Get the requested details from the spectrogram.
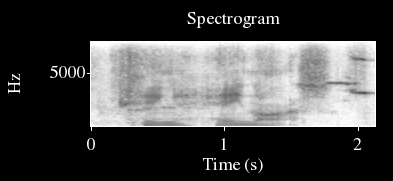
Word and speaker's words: Kinghanus: His first name was L-E-E. His last name was K-I-N-G-H-A-N-U-S. It's pronounced Lee Klinghanos. Am I missing something here? Lee Klinghanos. – King Hainos. Lee King Hainos. Oh, Lee King Hainos.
